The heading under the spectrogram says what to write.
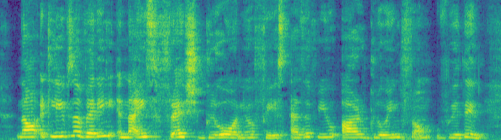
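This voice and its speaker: There is noticeable background noise as a woman speaks in a high voice with ordinary pitch variation. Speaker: beauty vlogger. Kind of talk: product review. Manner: fast.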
